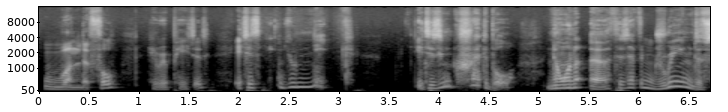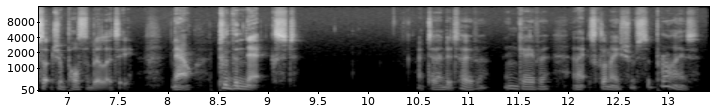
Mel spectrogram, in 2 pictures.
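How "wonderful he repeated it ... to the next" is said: excited outburst. Acted. Professor exulting over the sketch to the narrator. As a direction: trumpet each claim louder.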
